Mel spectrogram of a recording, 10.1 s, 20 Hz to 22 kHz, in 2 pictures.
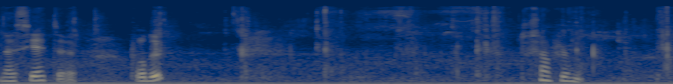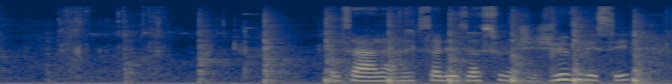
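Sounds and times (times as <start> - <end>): faint footsteps: 0.4 - 10.0.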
